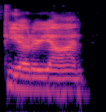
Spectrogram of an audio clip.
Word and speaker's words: Petr Yan: Number two, as my boy Sean O'Malley would say, Petr Yan, or as it's supposed to be pronounced, Piotr Jan.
